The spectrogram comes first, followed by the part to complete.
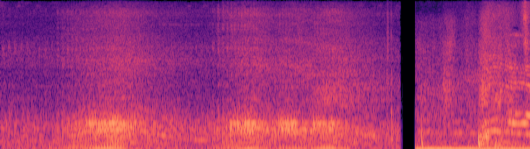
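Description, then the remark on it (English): A leaf blower engine revs loudly in repeated surges, its buzzy pitch rising and falling, then cuts off abruptly before resuming as a steadier, lower drone. “Then you're really milking it with that leaf blower.”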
